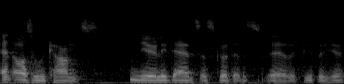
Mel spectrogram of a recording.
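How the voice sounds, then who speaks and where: A man speaks with a German accent. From northern Germany, near Hamburg. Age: 20s. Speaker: backpacker. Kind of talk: interview. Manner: halting, many fillers and repeats.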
